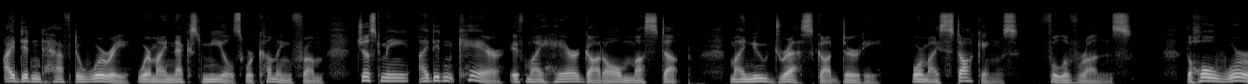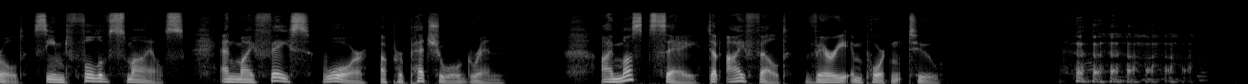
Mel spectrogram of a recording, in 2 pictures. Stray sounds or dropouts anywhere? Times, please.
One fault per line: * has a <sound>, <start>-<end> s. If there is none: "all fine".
* has a laugh, 23.1-24.6 s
